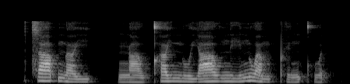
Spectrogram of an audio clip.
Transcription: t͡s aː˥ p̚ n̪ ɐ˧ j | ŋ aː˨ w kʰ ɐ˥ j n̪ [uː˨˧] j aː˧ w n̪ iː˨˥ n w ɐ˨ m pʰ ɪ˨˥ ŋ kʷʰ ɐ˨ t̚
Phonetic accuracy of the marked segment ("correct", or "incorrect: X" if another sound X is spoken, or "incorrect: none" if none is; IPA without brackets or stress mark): incorrect: uː˧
